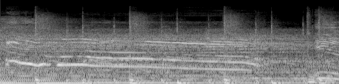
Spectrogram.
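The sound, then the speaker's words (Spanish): A voice imitates a clown's loud, drawn-out, strained scream, holding for about three seconds with a wavering pitch that slowly sinks, no other talk around it. “Que brinca un puto payaso, quién sabe de dónde mergas, y me pega un grito de tipo...”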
